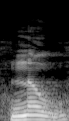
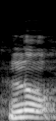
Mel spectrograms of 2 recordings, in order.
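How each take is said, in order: First: The vowel is a gliding 'ow' sound. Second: The vowel is a pure 'oh' sound. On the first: The speaker calls it right. "परंतु त्याचा उच्चार येईल नऊ" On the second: The speaker calls it wrong. "आपण त्याला नेहमी म्हणतो नो"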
